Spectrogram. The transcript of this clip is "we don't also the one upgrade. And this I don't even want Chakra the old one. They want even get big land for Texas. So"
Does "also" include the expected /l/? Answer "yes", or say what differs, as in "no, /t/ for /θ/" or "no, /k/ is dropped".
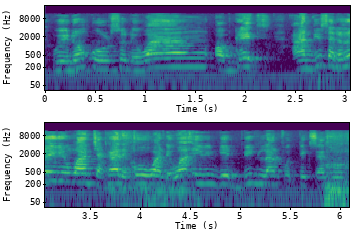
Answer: yes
